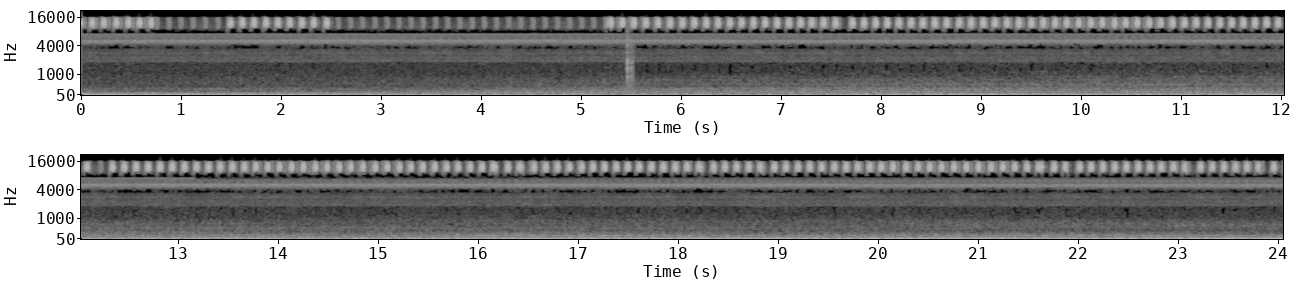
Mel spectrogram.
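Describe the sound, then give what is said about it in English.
Insects stridulating, scratching and scraping in a dense, high-pitched pulsing trill that runs steadily throughout, briefly interrupted near the start, over a faint low rumble with no voices. “the passage from a kingdom of songbirds to that of insects, experts in stridulating, scratching, and scraping.”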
